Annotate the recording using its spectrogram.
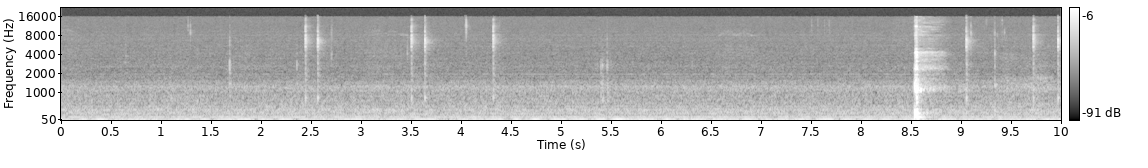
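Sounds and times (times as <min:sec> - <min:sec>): low steady hum: 0:00.0 - 0:10.0
faint clicks: 0:00.6 - 0:02.8, 0:03.4 - 0:04.5, 0:09.0 - 0:10.0
person coughing: 0:08.5 - 0:09.0.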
